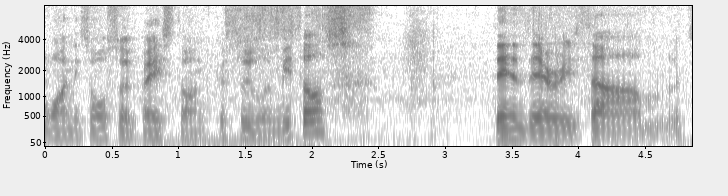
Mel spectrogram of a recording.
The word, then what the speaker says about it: Cthulhu: I think they said that like I've read it on Wikipedia that the way to pronounce it is actually more like a gurgling sound, like Cthulhu or something like that.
